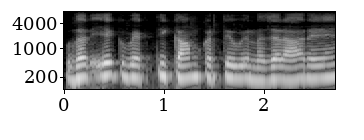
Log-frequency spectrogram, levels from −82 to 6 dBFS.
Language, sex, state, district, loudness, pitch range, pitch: Hindi, male, Jharkhand, Deoghar, -16 LUFS, 190-205 Hz, 195 Hz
